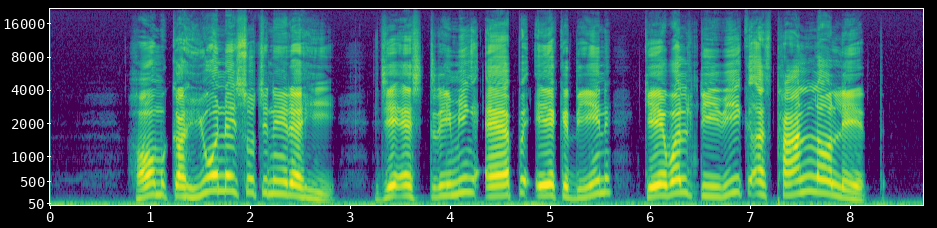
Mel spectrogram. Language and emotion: Maithili, surprised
